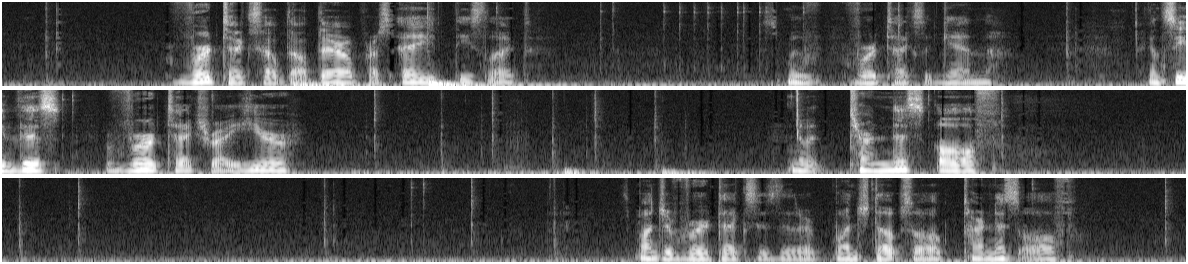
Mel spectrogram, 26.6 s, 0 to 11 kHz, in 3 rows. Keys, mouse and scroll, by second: 2.2 a, 3.6 click, 4.5 right click, 4.6 right click, 5.0 click, 5.1 click, 5.2 click, 5.3 double click, 5.4 click, 6.7 middle click, 9.4 click, 9.4 click, 10.3 click, 10.5 click, 11.0 scroll up 1, 11.6 middle click, 13.3 shift+middle click, 14.0 scroll up 1, 15.7 click, 15.8 click, 16.3 middle click, 18.3 middle click, 20.8 click, 20.9 click, 21.3 middle click, 22.9 click, 25.4 click, 25.5 click, 26.5 middle click.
